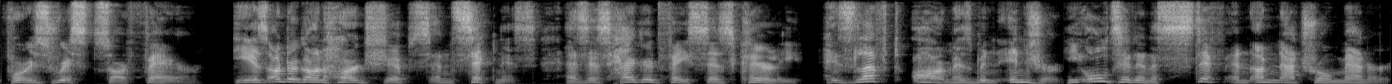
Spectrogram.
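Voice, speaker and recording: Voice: medium pitch, a bit bright, voice pushed up. A narrator playing a conceited, analytical male detective in an audiobook, lecturing with self-assured disdain. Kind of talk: audiobook character voice in classic detective story.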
